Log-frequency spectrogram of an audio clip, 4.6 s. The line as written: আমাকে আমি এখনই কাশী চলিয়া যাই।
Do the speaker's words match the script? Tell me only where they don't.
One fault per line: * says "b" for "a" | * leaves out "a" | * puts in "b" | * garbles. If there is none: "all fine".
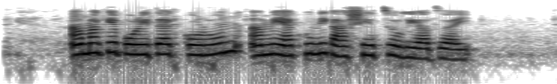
* puts in "পরিত্যাগ করুন"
